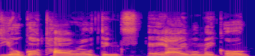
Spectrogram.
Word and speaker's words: Yoko Taro: I kept pronouncing the person's name wrong, but it's Yoko Taro, the creator of the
